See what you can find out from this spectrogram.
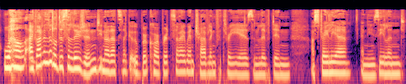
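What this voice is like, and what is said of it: Mixed accent with rolled R's. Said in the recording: “my accent is quite an an amalgamation... I, have tried not to get an American accent, but I've learned I have to roll my R's here”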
